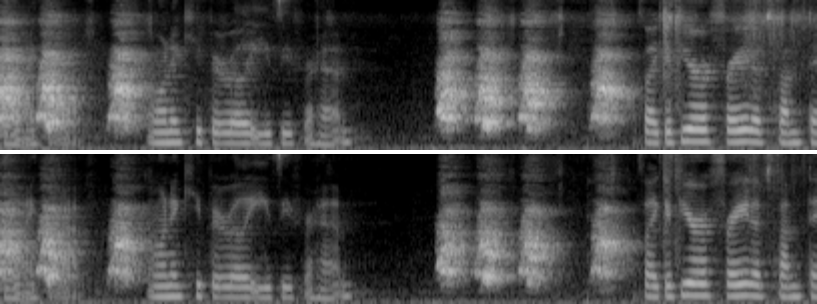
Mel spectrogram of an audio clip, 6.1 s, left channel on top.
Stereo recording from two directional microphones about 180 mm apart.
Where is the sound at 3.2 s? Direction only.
50° left (ahead or behind).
